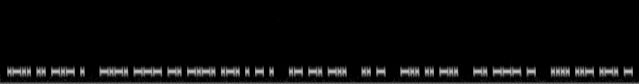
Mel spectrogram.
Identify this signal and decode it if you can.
Morse code, heard as a keyed tone, about 50 wpm, 600 Hz, with radio noise. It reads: LIKE CONCRETE AND IT DID NOT HURT
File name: archived / CRSnet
